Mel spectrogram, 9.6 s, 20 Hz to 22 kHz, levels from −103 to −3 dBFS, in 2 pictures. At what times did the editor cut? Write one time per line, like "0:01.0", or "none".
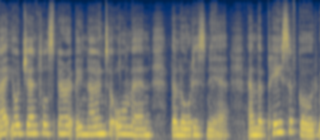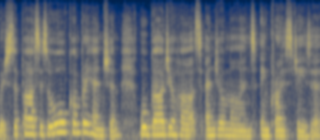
0:03.7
